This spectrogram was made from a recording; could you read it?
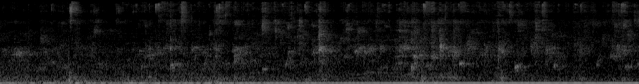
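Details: Hot water supply line leaking in an upstairs unit of a commercial building, heard from the unit below: continuous splashing and dripping with gurgles, building slightly, as water pours through the fallen drop ceiling.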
